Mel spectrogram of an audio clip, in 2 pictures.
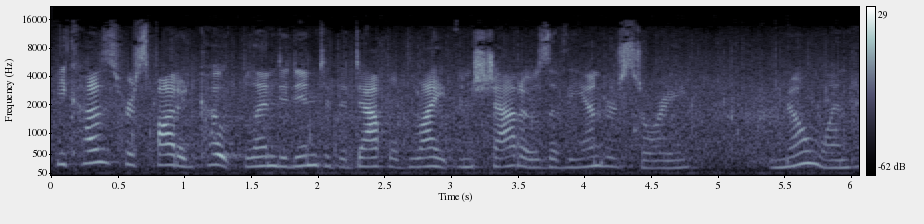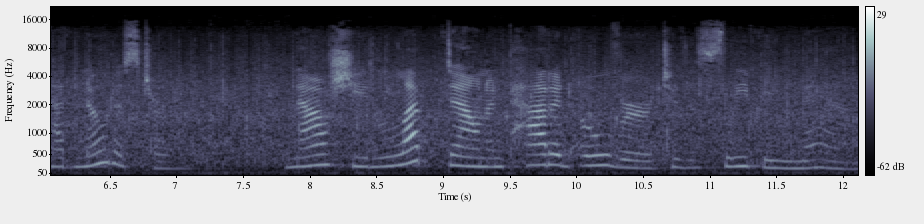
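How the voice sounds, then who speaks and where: Slow, measured woman storyteller. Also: medium pitch, noisy background. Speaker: narrator. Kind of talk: storybook read-aloud.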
